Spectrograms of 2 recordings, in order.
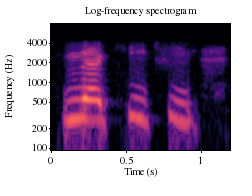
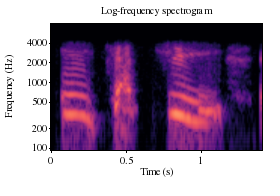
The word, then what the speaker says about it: Nkechi: And I said, all right, that's how my name, Nkechi. And you know, Joy, it wasn't until I went to college many years later that I found out that the correct pronunciation was Nkechi.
